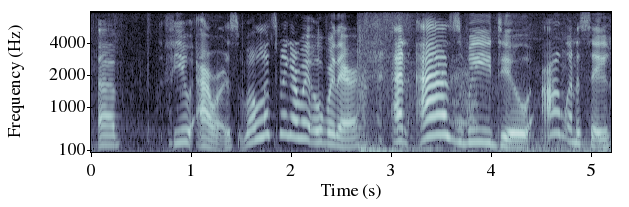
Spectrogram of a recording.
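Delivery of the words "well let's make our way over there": ordinary talk, nothing marked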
